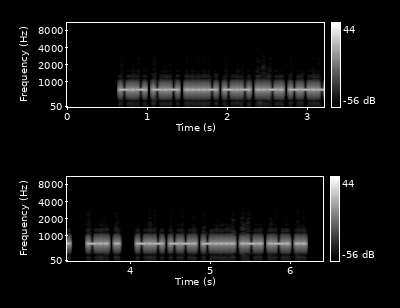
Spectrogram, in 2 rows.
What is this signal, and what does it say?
Morse code, heard as a keyed tone, about 36 wpm, 700 Hz. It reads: KK4KFQ DE KG6RRI
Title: USA Callsign DE Callsign - 6 Characters - 35wpm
